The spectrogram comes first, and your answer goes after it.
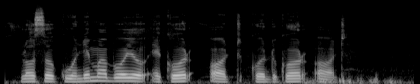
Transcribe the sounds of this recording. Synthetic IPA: lɔsɔkwondemabojoʔekoɾɔtkɔdkɔɾɔt

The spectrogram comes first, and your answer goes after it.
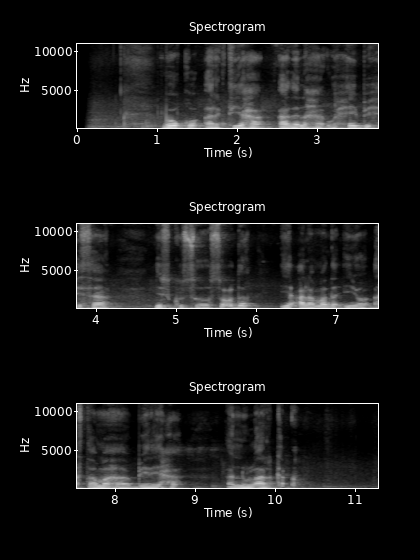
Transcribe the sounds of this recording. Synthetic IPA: buːqʊʔɐɾɐkt̪ʰɪjɐɦɐʔaːðɐnɐɦɐwɑħɑjbɪħɪsaː | nɪskʰʊsɔːsɔʕd̪ɔ | ijɞʕɑlaːmɐðɐʔijɔɐst̪ʰɐmɐɦɐbɛːɾɪjɐhɐ | ɐnʊlaːrkʰɐ̥

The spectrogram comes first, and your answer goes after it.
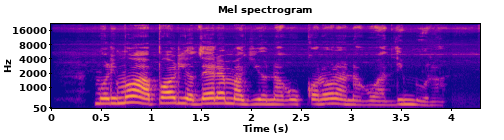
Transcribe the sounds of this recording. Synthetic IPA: moɾimɔwapɔɾjɔðɛɾɛmaɣiɔnaɣokɔɾɔɾanaɣwaðimoɾa

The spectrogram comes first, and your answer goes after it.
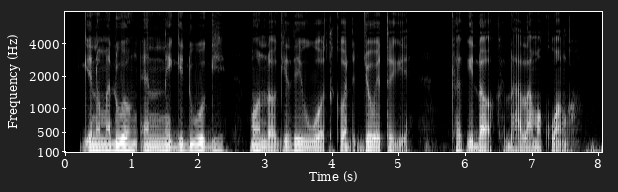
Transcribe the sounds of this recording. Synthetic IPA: ɡenomadwoŋɛnːɪɡɪdwoɡi | mɔndɔɡɪd̪ɪwot̪kʰɔdd͡ʒowetḛɡɪ̰ | kʰaɡɪdɔ̰kda̰lamɔkwɔ̰ŋɡɔ

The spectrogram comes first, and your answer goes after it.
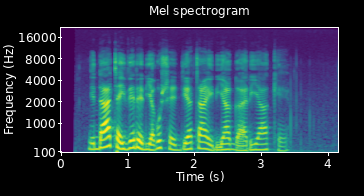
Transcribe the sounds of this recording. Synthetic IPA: ŋidaːtaiðeɾeɾjaɣuʃɛɟiataiɾjaɡaɾiaːkʰɛ

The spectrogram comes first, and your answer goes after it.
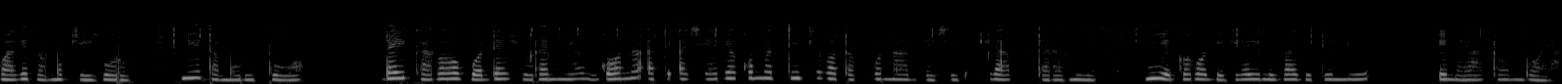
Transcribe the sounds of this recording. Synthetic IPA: waɣeðwamokʰeiɣoɾo | nietamoɾutowɔ | daikaɾɔɣwɔdɛʃoɾaniaɡɔnaʔateʔaʃiaɾiakɔmatikehɔtakuɔnabɛʃiɾeɾafḁtaɾanianieɡɔɾwaɡeɡeɾainiβazetin | enɔjatɔːmbɔja

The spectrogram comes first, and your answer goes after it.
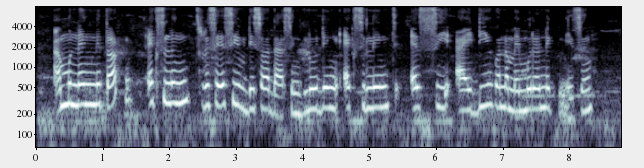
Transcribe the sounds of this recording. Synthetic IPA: ʔamunɛŋnitɔk̚ɛksliŋtrisesivdisɔdasiŋkludiŋɛksliŋt | ɛsiajdikɔnɐmɐjmuɾɐnik̚nḭsiŋ

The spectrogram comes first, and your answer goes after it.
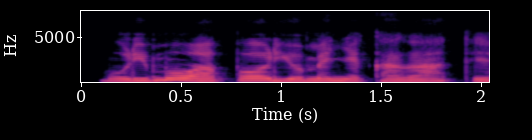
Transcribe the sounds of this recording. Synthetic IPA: moɾimowapɔɾiomɛɲɛkaɣaːte

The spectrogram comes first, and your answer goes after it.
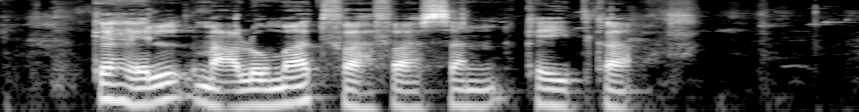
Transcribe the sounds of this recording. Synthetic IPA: kʰɐɦɛlmɑʕluːmaːt̪faːhfaːhsɐnkʰɛjd̪kʰɐ

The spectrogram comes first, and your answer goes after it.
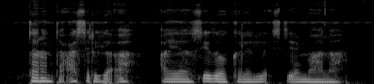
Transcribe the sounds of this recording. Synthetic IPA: t̪ʰɐɾɐnt̪ʰɐ̰ʕɑ̰srɪɣɐ̰ʔɐh | ʔɐjaːsɪðɔːkʰɐlɛlɐ̰ɪst̪ʰɪ̰ʕmaːlaː

